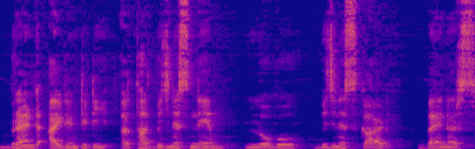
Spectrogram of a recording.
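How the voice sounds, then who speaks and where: With ordinary pitch variation, a man speaks at medium pitch in a dark, mellow tone. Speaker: graphic designer. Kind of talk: educational class talk to camera.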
